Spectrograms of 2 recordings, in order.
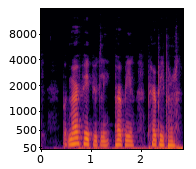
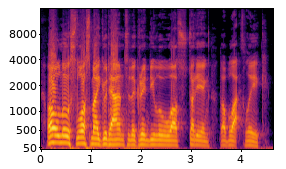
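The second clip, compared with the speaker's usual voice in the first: much louder, hearty put-on character accent; 3 semitones higher, 16 dB louder, slower than usual. Gamer voicing a Hogwarts character, loud hearty accent. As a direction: boom it out like a weathered groundskeeper.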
